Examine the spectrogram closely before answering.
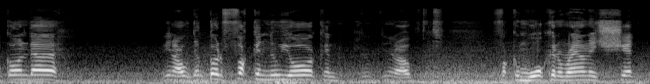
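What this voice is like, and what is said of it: Put-on New York accent. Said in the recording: “American accents ... New York ... one of the keys to a New York accent is just saying fuck a lot”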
